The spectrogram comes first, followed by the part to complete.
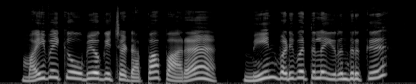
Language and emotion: Tamil, surprised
